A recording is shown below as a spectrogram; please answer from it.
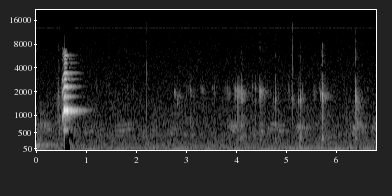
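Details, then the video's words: Max, a Chihuahua being trained, gives a quiet bark on command: one short, sharp, high bark near the start, followed by several faint soft clicks in an otherwise silent room. "Perro ladra quedito cuando se lo piden"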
